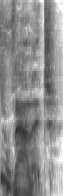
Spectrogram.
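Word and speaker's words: valet: and we'll come onto the valley which is correctly pronounced valit in my view but who would bring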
